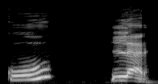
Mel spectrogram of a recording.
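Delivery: "Cooler" split slowly, long rising कू, pause, falling लर; drawn-out syllables. Shown as a demonstration. Teacher completing the word for learners, "cooler" sounded out slowly in two parts.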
